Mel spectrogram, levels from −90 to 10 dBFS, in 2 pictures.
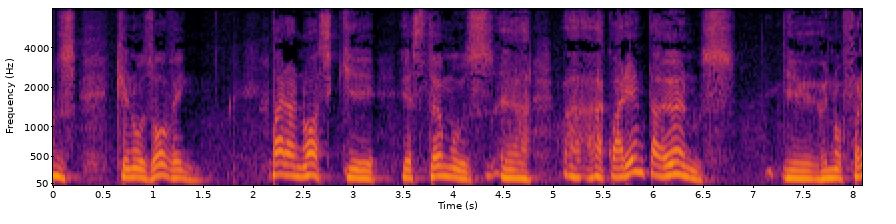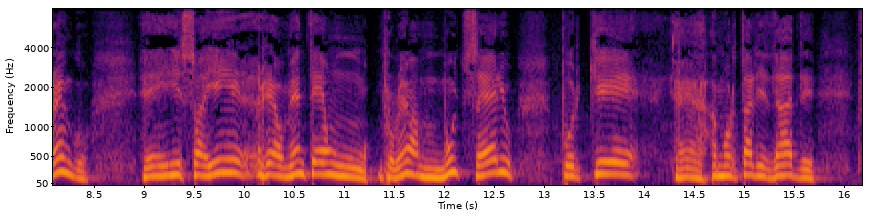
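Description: Gain pumping runs through the whole clip, likely from input gain set far too high with a fast limiter pulling it back on each loud sound. The gain swings by roughly 15 dB, leaving the sound squashed and flattened, with the call processing leaving nothing above about 8 kHz.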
